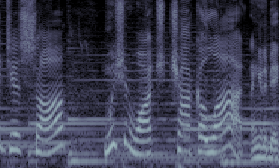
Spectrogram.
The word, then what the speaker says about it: Chocolat: I've never watched Chocolate, and I know it's pronounced Chocolat, but it's just not my cup of tea.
